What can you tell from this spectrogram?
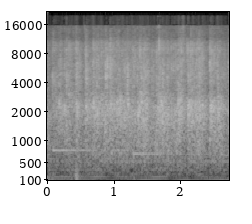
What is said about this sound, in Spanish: Yo creo que el aplauso puede ser más fuerte.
